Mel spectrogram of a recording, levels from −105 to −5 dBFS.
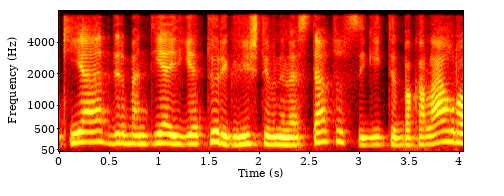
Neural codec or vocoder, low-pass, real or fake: codec, 16 kHz in and 24 kHz out, 0.9 kbps, LongCat-Audio-Codec, fine tuned four codebook decoder; 7.2 kHz; fake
